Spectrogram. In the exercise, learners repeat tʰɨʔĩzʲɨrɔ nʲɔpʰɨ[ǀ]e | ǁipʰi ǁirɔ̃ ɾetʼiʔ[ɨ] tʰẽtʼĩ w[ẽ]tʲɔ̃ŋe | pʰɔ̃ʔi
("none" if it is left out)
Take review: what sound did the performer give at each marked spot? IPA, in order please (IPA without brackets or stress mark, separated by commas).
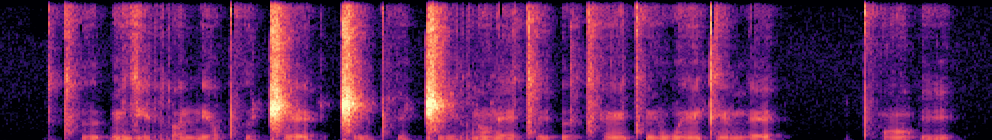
ǁ, ɨ, ẽ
